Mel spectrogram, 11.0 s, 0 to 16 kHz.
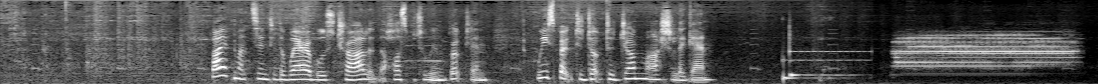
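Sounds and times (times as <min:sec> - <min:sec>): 
speech: 0:02.1 - 0:07.2
horn blasts outdoors: 0:08.9 - 0:10.3.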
